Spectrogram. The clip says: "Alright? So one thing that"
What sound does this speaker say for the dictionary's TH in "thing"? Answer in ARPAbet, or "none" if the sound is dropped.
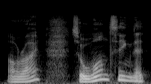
TH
